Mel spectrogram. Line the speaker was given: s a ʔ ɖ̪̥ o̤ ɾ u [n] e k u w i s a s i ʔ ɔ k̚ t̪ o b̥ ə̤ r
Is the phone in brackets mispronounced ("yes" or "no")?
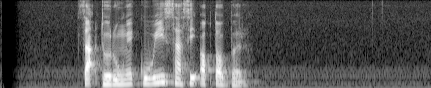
yes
